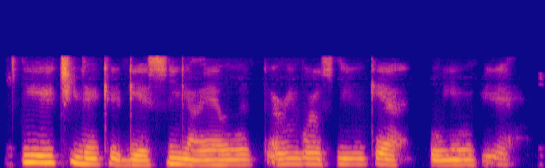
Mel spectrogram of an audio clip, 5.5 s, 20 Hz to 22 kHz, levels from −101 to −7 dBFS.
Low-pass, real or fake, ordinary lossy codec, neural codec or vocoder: 5.4 kHz; fake; none; codec, 24 kHz, 0.9 kbps, WavTokenizer, medium music audio release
